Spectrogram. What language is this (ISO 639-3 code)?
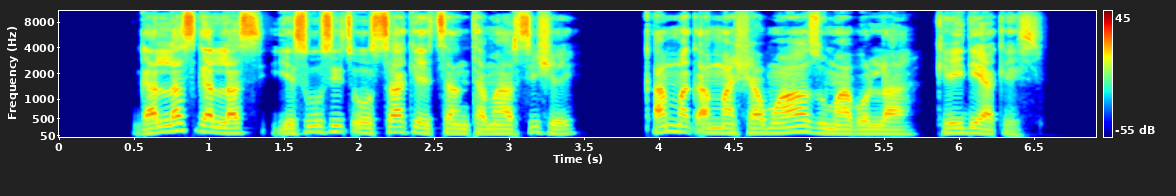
gof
